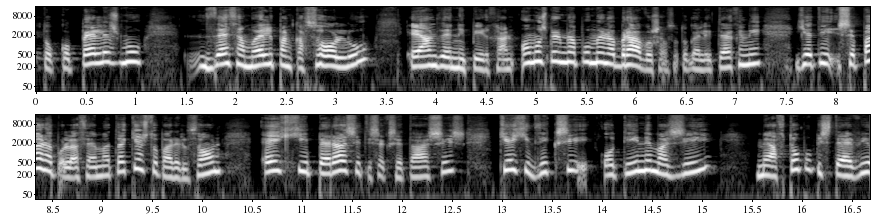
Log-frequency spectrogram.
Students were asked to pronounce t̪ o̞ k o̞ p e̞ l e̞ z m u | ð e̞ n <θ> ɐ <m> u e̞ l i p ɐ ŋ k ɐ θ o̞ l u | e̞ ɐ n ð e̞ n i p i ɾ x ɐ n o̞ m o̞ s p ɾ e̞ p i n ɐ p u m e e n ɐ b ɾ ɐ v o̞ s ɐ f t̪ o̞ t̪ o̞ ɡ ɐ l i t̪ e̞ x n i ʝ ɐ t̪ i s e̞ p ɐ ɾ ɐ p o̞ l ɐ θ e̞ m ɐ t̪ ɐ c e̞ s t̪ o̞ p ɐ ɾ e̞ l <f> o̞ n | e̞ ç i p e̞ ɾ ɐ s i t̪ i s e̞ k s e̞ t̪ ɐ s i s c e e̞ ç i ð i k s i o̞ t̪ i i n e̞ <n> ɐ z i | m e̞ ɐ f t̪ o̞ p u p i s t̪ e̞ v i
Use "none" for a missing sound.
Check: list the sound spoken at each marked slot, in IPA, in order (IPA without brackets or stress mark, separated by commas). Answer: θ, m, θ, m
